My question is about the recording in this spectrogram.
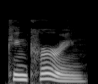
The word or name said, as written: concurring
